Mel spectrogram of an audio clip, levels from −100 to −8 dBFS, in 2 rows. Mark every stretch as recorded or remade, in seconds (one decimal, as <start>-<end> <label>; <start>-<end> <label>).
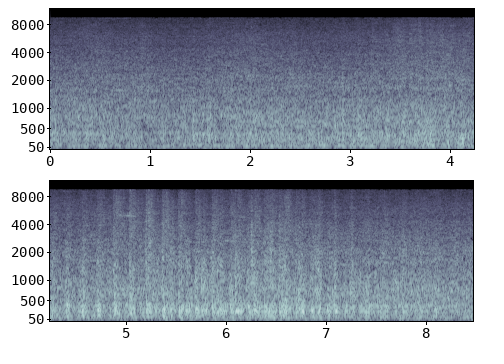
0.0-8.5 recorded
